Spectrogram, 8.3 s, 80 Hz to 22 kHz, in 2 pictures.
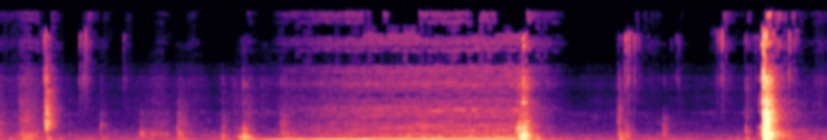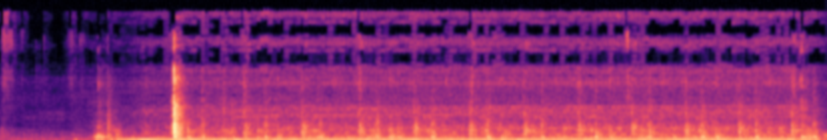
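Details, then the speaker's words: Kenmore 158-1941 all-metal sewing machine, Japan-made, about 1960, run before oiling and cleaning; two smooth even runs with a steady motor hum and light mechanical patter, no knocking or binding: normal running. "It's actually really good the way that it sounds, but I want to see if it can sound a little bit better."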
